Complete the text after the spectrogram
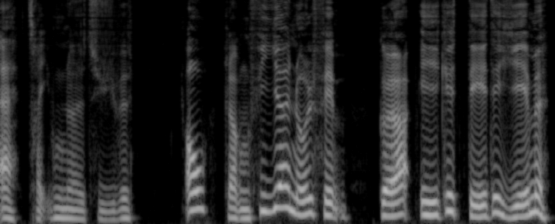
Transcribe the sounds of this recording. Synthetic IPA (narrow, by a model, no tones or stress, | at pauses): ʔæt͡sʰʁɛ̰ːhunɐðˠɒt͡sʰyːʋə | ʔɒʊkʰlɒ̽ɡ̥n̩fiːɐnɔ̽lfem̰ | ɡ̥ɶɐ̰ʔe̝ɡ̥əd̥ed̥əjemə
